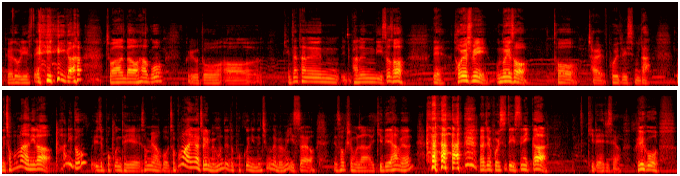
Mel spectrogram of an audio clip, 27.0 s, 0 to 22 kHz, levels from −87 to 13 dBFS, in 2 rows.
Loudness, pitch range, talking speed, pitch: -29 LUFS, 115-165 Hz, 275 characters per minute, 135 Hz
